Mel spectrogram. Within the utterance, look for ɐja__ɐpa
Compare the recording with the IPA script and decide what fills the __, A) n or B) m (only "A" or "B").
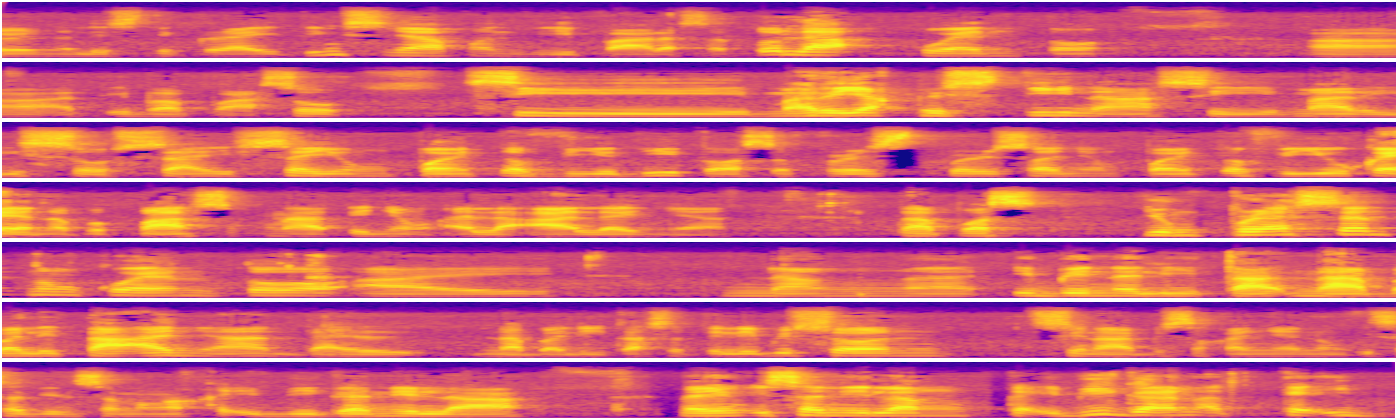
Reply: A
